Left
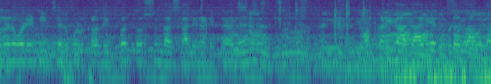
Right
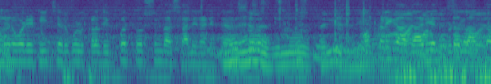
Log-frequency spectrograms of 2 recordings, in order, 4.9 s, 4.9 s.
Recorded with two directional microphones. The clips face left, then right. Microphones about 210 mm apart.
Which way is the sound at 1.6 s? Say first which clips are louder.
Right 1 dB; centre (ahead or behind).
